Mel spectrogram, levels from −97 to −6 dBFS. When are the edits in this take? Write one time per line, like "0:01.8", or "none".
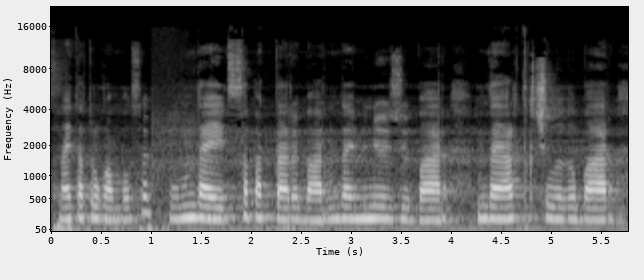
0:01.1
